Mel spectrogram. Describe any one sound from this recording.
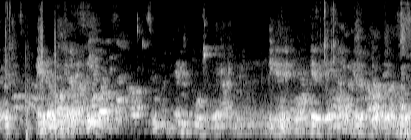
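A man speaks earnestly and close by, in a room with a slight echo.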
